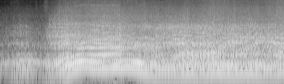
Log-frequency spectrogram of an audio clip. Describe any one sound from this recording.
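A small engine revs loudly, its pitch rising and falling.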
